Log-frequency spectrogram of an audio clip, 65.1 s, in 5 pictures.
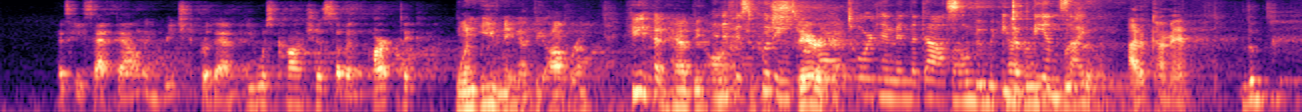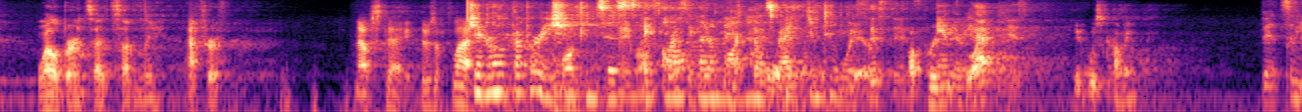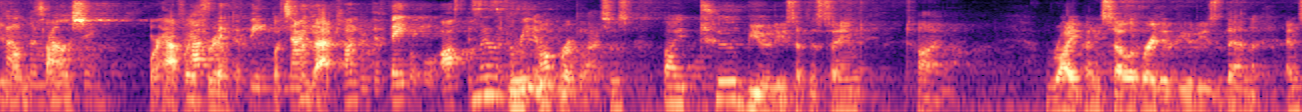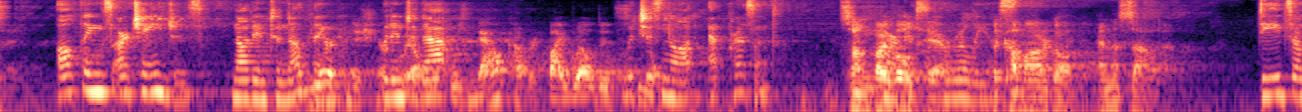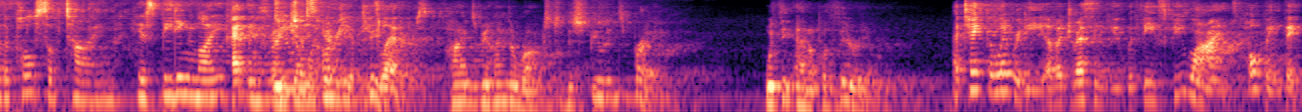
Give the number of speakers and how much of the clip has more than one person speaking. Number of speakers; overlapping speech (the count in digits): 8, about 31%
